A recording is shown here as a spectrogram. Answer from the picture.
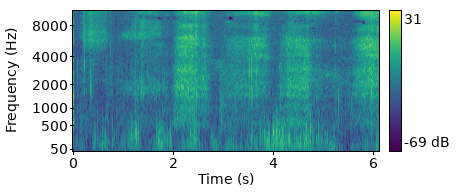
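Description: Footsteps on a dry, stony dirt track with the rumble and knocks of a handheld camera being carried and tipped downward, coming irregularly.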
